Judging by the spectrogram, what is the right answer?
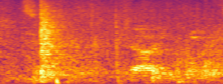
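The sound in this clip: A houseboat door is unlocked with a sharp metallic click and a dull knock, then quieter handling noise over a steady background.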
